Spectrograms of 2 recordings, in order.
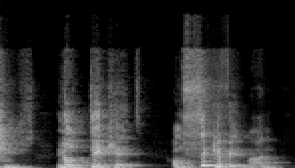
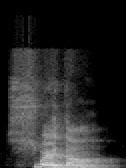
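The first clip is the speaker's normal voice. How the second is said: normal talking voice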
